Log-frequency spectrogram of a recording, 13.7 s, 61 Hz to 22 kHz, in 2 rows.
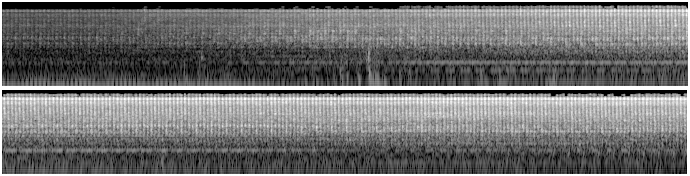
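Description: Land Rover Defender 300Tdi 2.5-litre four-cylinder turbodiesel idling steadily, warm, without needing the cold-start aid. It is heard first from the cab, then close up at the open bonnet, where it sounds brighter, with a brief knock about three and a half seconds in.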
